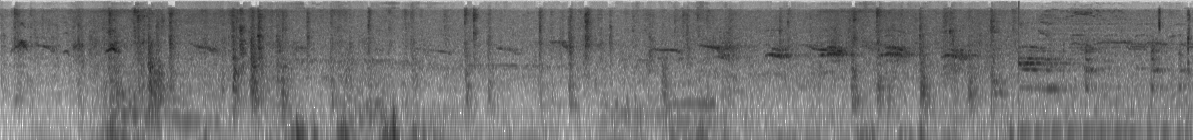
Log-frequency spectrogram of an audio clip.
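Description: Pigeons coo and flutter outdoors at a flight site, with soft wing flaps and scattered calls over a busy background of ambient noise.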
